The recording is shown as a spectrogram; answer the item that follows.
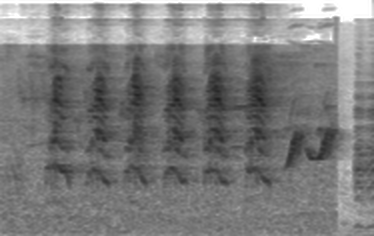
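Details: Parrot squawking in a steady series of six harsh, scratchy calls about two or three a second, ending with a rising, whistle-like note and a brief cut.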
